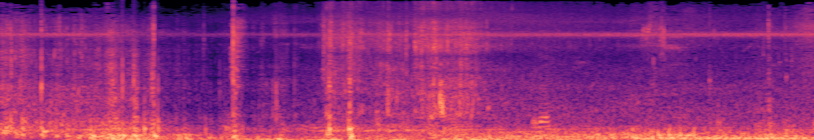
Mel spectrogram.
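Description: A hooked giant snakehead splashing at the surface as it is reeled in beside the boat, with a few sharp clicks from handling the rod and reel. Wind rumbles on the microphone, and a steady high insect whine runs underneath.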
